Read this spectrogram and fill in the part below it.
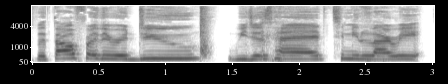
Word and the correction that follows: Tim Lyrie: on. Did I say it right? – Almost. – Say it again. – Tim Lyrie. Yes. – Tim Lyrie.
